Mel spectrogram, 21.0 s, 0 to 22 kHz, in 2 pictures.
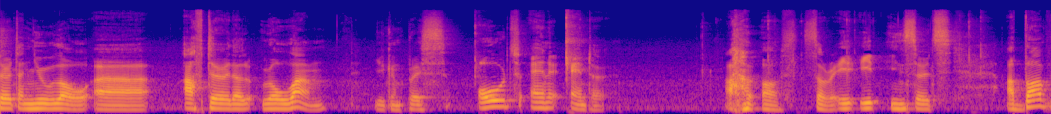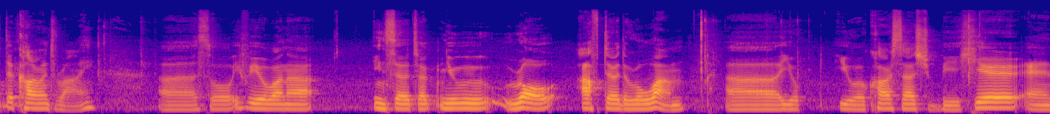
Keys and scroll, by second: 5.5 alt+Return, 7.5 Up, 7.7 Down, 8.3 Left, 9.5 shift+Down, 11.3 super+x, 11.7 Right, 12.4 Down, 12.7 Right, 13.4 Right, 17.3 Up, 17.4 Left, 20.0 Down.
